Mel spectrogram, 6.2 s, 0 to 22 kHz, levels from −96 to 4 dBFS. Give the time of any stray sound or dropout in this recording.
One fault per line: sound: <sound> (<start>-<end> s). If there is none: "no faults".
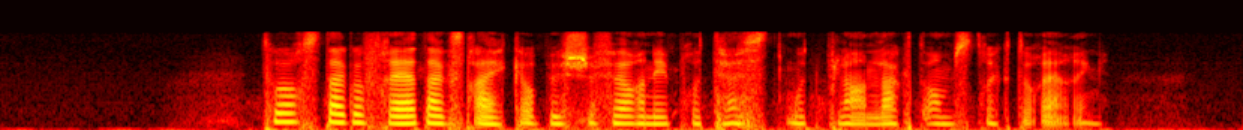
no faults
